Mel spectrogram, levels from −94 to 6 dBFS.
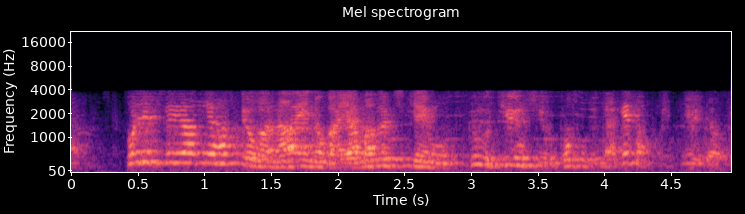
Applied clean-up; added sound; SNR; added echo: neural separator model SepFormer DNS4.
